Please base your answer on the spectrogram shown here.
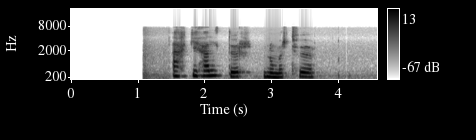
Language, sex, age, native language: Icelandic, female, 20-29, Icelandic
